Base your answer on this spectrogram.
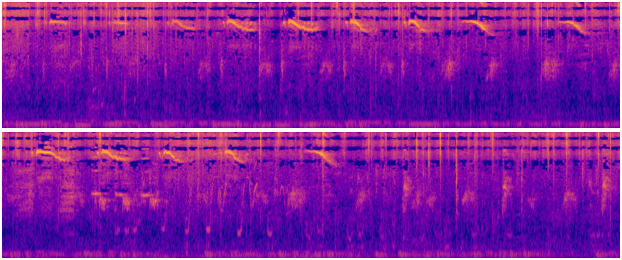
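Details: Excited guinea pigs squeal in a fast series of short, high, downward-sliding notes, about two per second for twelve seconds, over a continuous low rumble and light rustling.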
